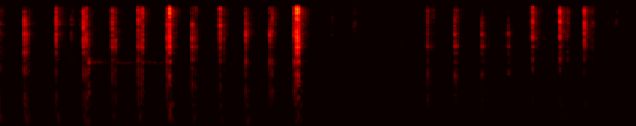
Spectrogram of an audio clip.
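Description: Fingertips rub and scratch the surface of a flat, thin, solid beige emery board nail file held in both hands. About eighteen short, dry, bright scratching strokes come at an uneven pace, with a brief quiet gap in the middle. Each stroke stops almost instantly with no ringing.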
